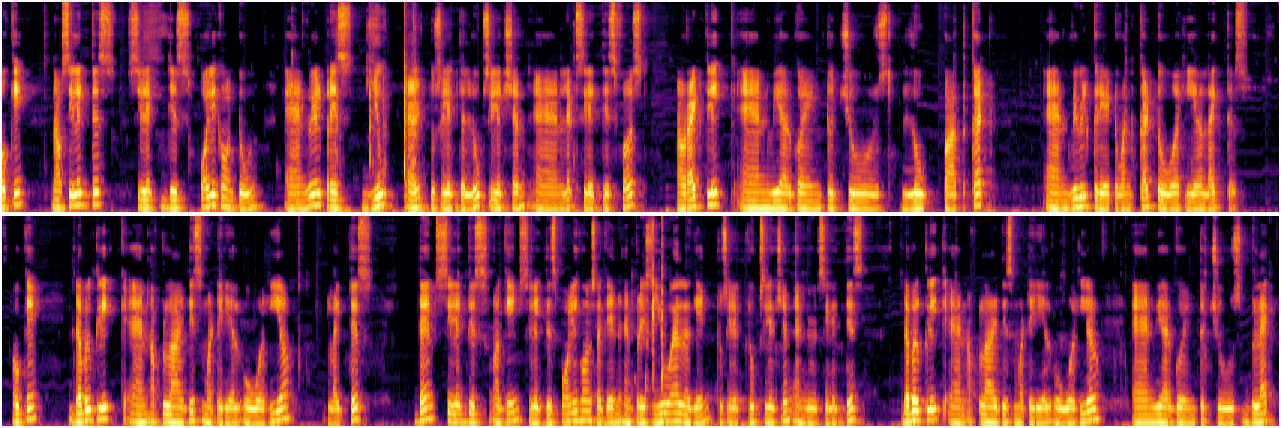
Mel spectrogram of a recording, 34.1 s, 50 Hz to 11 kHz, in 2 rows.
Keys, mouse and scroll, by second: 0.5 click, 3.2 scroll up 1, 4.0 alt+middle click, 4.9-5.3 typing, 7.6 click, 8.8 right click, 12.9 click, 13.6 scroll up 1, 15.0 click, 17.9-20.9 drag, 25.4 u, 27.4 l, 27.6-34.0 drag.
